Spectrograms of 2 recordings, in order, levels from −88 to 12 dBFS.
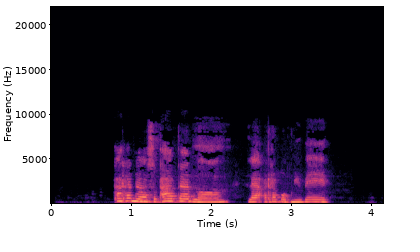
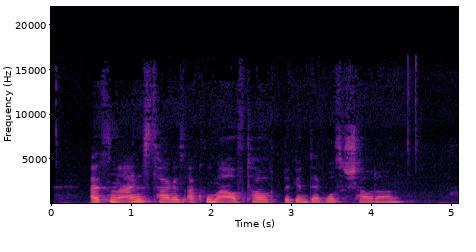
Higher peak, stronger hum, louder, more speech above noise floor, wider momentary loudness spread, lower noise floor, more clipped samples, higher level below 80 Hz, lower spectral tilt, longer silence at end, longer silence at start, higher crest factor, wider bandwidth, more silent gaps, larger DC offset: about the same, -4 dBFS vs -6 dBFS; neither; first, -18 LUFS vs -26 LUFS; first, 49 dB vs 24 dB; about the same, 8 LU vs 9 LU; first, -66 dBFS vs -49 dBFS; neither; second, -66 dBFS vs -56 dBFS; about the same, -5.5 dB/octave vs -5.5 dB/octave; first, 0.7 s vs 0 s; first, 0.8 s vs 0.15 s; second, 14 dB vs 20 dB; second, 9.4 kHz vs 16.5 kHz; neither; neither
